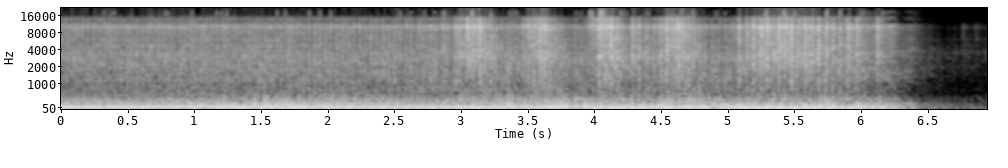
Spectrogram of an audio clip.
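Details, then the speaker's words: Chrysler 360 LA V8 in a Valiant CH hardtop, first start after sitting a long time: loud, deep rumble with an uneven, lumpy beat and some flutter under load, then shut off; rough running, cause unclear. "it doesn't sound healthy because it's definitely not but here we go again"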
